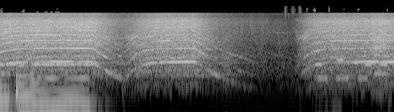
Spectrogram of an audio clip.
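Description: Makita cordless leaf blower running at full speed with a high whine and rush of air. It drops and picks up again about two seconds in, then spins down almost to silence when the trigger is let go, and spins back up to full speed about six seconds in.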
